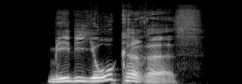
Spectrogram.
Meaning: strong/mixed nominative/accusative neuter singular of medioker
- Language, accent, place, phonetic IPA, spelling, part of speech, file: German, Germany, Berlin, [ˌmeˈdi̯oːkəʁəs], mediokeres, adjective, De-mediokeres.ogg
